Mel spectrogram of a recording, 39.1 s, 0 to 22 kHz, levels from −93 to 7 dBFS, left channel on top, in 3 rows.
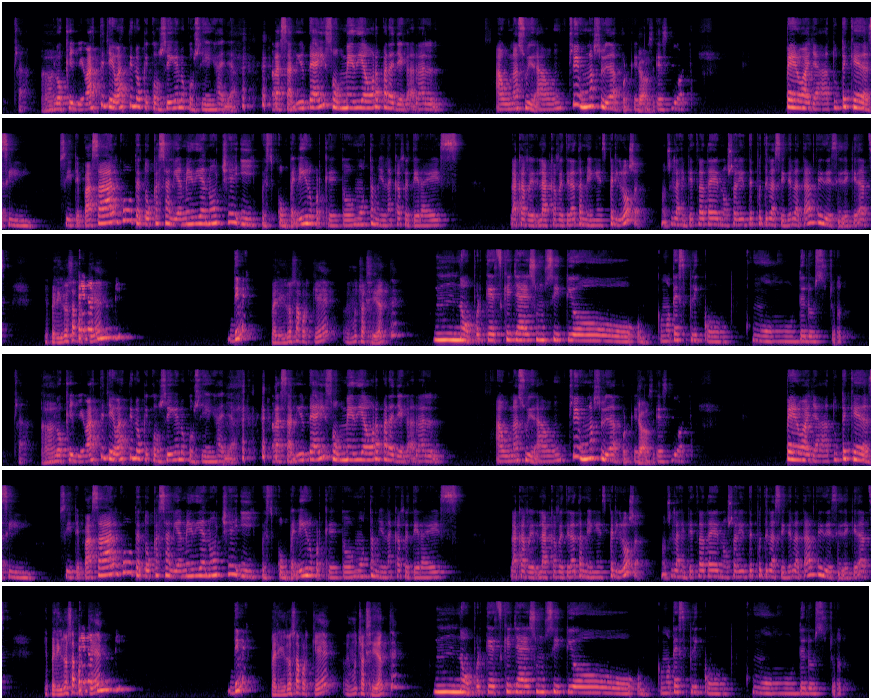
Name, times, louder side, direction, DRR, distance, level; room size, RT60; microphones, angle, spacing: voice 1, 0.7-3.5 4.0-6.6 7.4-10.2 11.8-13.5 13.9-19.6 20.7-22.6 22.9-26.0 27.2-27.9 29.5-29.8 32.5-37.0 37.3-38.7, left 1 dB, 15° left, 1.0 m, -31 dB
voice 2, 26.8-27.6 30.1-32.0, right 2 dB, 80° right, 1.3 m, -34 dB
14.0 x 7.4 x 5.1 m
head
